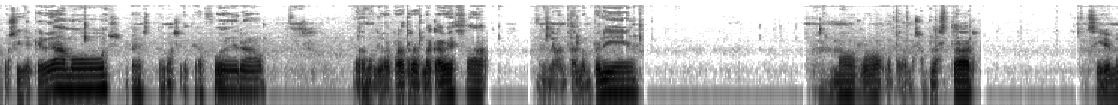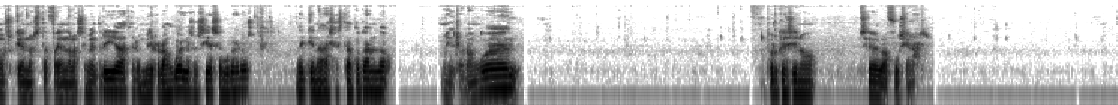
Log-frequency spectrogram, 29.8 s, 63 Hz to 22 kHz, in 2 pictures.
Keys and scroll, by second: 0.0-0.2 typing, 1.4 typing, 6.7 typing, 8.6 s, 10.3 s, 10.6 2, 11.8 super+z, 12.8-15.0 typing, 16.8 s, 18.3 super+z, 19.9 2, 22.4-24.2 typing, 27.4 s, 29.5 shift+z, 29.6 shift+z.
